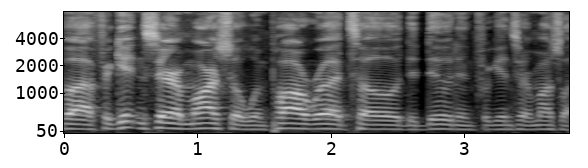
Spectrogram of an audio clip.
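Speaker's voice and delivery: normal talking voice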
